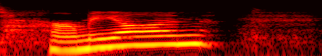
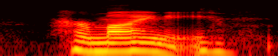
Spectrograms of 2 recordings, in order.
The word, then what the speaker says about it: Hermione: my 20s, and the way I was saying Hermione's name in my head was Hermione.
